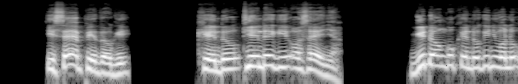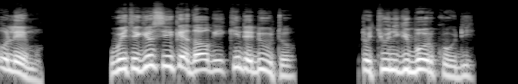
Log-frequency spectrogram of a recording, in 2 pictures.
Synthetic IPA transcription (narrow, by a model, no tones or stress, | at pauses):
ɪsɛpɪd̪ɔɡɪ | kendotjendeɡɪɔs̬ɛɲa̰ | ɡɪdɔŋɡɔkendoɡɪɲwɔloolemo̰ | wet͡ʃeɡɪosiked̪ɔɡɪkindeduto | tot͡ʃuɲɡɪborkodi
